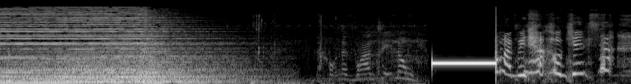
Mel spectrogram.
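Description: Background music with long held chords fading out over the first few seconds, then a loud, steady, high beep tone lasting under a second, edited into the soundtrack, followed by a woman's voice.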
